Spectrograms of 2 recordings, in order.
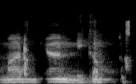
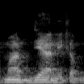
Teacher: The hakara takes the sound of nakara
